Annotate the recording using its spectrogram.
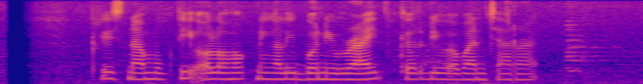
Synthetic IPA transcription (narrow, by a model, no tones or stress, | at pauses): kɾisnamuk̚t̪iʔɔlɔɦɔk̚niŋalibɔnirajt̪̚kɨrdiwabant͡ʃaɾa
